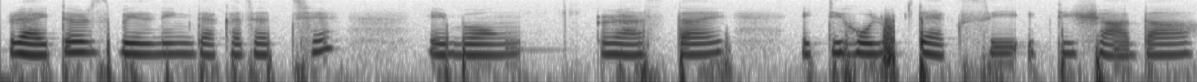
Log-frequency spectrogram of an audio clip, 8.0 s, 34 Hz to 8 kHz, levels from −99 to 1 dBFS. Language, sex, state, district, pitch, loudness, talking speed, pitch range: Bengali, female, West Bengal, Kolkata, 220 Hz, -25 LUFS, 100 wpm, 215-230 Hz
